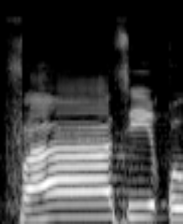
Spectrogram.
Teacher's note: फा के ऊपर खड़ा ज़बर एक अलिफ की लिमिट में इसको खींचेंगे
